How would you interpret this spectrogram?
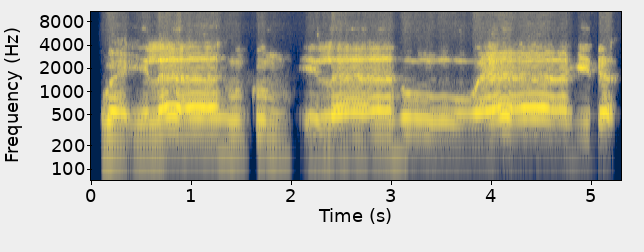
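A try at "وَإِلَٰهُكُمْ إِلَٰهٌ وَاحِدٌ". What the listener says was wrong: Wa ilahukum ilahu wahid. Hanya kurang hamas tuh. Wahid. Ha. Rahma gitu kurang. Wahid. Kurang hamas ya lagi.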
